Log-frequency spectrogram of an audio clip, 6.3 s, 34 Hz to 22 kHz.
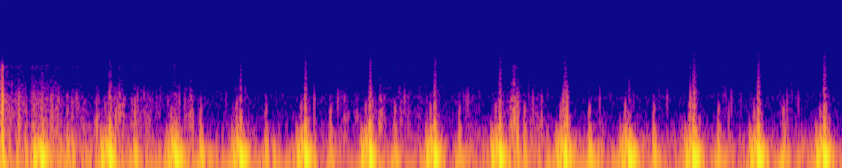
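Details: The person listening to their own fast, visibly pounding heart with a stethoscope at different spots on the chest: rapid, regular heart sounds at about 120 beats a minute.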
